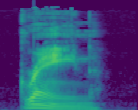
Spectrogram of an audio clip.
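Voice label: "grain", American English; gcompris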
